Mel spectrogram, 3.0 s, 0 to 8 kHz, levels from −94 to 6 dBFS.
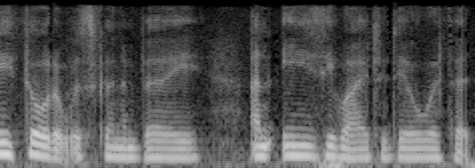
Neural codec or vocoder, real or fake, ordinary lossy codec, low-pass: codec, 16 kHz, 2 kbps, FunCodec, trained on Chinese and English, 25 frames a second; fake; AAC, 32 kbps; 7.2 kHz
